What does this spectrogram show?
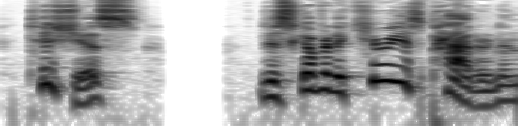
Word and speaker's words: Titius: In 1766, a German astronomer named Johann Daniel Titius, who Latinized his name to Titius, which, because this video already has 1 unintentionally hilarious name to deal with, I will pronounce Titius, discovered a curious pattern in the order of the planets.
